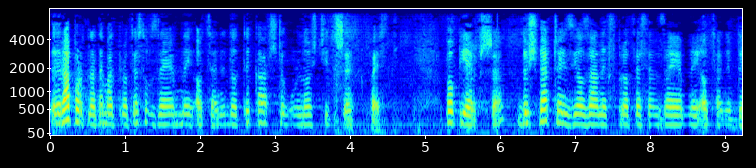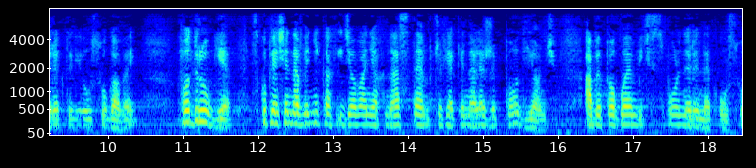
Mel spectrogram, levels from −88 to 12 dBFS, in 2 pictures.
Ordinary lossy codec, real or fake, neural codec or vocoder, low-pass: none; fake; vocoder, 24 kHz, 100 mel bands, Vocos; 7.2 kHz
